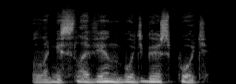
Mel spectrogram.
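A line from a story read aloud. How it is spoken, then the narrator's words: Whispered. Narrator (Russian): шепотом произносит он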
